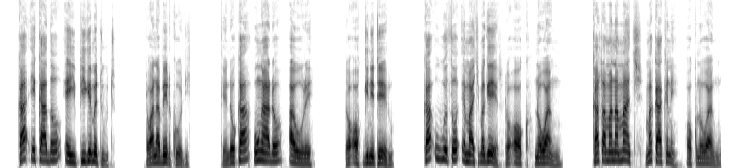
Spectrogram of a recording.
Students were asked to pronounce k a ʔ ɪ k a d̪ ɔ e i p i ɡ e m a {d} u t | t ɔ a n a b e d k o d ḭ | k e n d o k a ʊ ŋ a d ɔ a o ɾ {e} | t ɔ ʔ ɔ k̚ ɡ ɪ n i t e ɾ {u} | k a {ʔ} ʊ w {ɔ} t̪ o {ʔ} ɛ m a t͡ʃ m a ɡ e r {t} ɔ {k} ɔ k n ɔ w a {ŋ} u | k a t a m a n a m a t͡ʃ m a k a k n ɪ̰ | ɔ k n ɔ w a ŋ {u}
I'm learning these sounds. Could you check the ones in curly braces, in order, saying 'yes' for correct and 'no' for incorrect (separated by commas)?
no, yes, yes, yes, no, yes, yes, no, yes, yes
